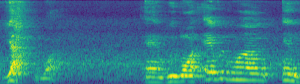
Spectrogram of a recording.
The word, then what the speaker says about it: Yahweh: The correct pronunciation of that name is Yahweh. Okay, so we are worshipers and we are imagers of the God called Yahweh.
